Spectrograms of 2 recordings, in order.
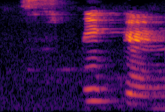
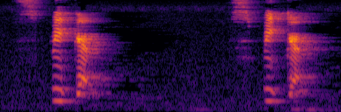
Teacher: Speaking. Many Spanish speakers drop the G, they leave the G off at the end of the word, and it ends up sounding like this.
